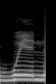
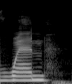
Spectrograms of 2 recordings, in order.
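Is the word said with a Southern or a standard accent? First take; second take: Southern; standard. First: It is said with a Southern American accent. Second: It is said with a standard American accent. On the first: "There's that southern accent coming out a little bit. Where you say when" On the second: "instead of when"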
